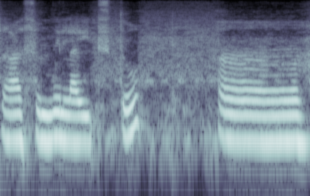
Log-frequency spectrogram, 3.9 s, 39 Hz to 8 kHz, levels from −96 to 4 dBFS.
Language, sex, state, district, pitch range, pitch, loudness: Telugu, female, Andhra Pradesh, Anantapur, 175-205 Hz, 180 Hz, -13 LUFS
